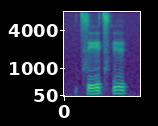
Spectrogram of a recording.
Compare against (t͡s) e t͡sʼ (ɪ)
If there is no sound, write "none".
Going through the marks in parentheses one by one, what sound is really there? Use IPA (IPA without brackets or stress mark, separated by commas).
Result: t͡s, ɪ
